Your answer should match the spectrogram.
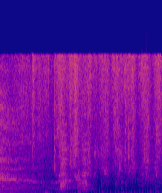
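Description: Faint, soft rubbing of hands working in hand sanitizer.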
